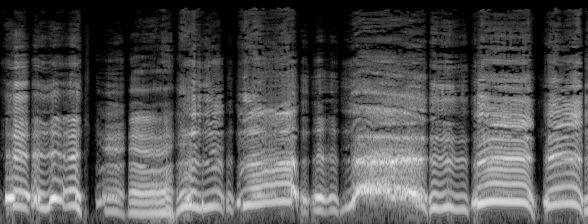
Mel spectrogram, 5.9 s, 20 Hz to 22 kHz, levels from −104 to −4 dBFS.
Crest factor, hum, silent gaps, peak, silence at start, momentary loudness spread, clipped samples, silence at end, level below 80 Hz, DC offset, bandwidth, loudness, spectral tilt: 16 dB; none; none; -8 dBFS; 0.05 s; 8 LU; under 0.1%; 0 s; -66 dBFS; under 0.1%; 15.5 kHz; -24 LUFS; -5 dB/octave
